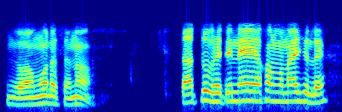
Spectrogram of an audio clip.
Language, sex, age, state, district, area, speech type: Assamese, male, 18-30, Assam, Majuli, urban, conversation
